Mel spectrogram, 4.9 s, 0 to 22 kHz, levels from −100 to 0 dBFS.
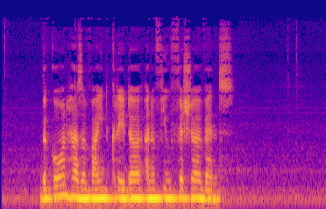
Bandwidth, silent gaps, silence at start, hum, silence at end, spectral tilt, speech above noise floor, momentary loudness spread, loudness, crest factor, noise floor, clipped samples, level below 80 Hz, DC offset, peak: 9.8 kHz; none; 0.6 s; none; 1.45 s; -7.5 dB/octave; 34 dB; 10 LU; -13 LUFS; 12 dB; -45 dBFS; under 0.1%; -44 dBFS; under 0.1%; -2 dBFS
